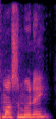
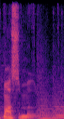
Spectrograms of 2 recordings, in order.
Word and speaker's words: Masamune: I always took it as Masamune, but um apparently that's how the British say it, not how Americans says it, which is Masamoon.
